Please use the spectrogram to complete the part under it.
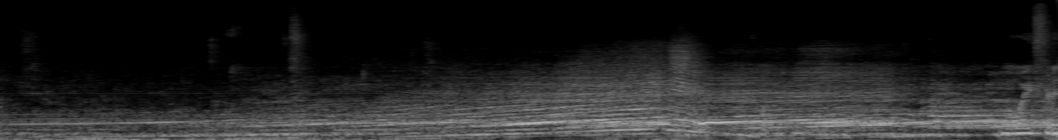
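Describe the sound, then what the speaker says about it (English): A motorcycle passes by on the road, its engine note rising in pitch and loudness as it approaches and sweeping down as it goes by, over a steady traffic rumble. "I'm gonna wait for this dickhead on the motorcycle to pass by."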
